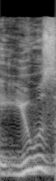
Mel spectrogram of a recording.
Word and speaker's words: use: When we ಯೂಸ್ ಇಟ್ ಆಸ್ ಅ verb, ನಾವು ಇದನ್ನು verb ಆಗಿ ಬಳಸ್ಕೊಂಡ್ರೆ ಇದರ ಉಚ್ಚಾರಣೆ ಯೂಸ್ ಅಂತ ಬರುತ್ತೆ, ಝ ಶಬ್ದದಿಂದ ಎಂಡ್ ಆಗುತ್ತೆ. When we ಯೂಸ್ ಇಟ್ ಆಸ್ ಎ noun,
